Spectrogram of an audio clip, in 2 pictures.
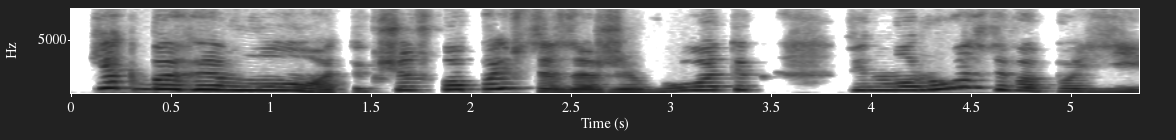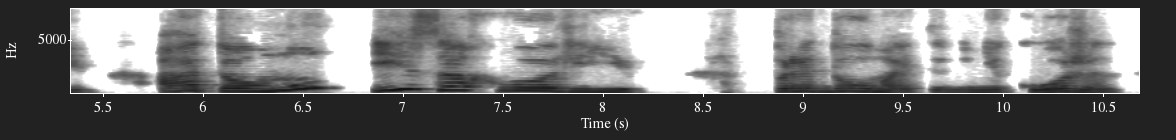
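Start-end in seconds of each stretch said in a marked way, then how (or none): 0.1-8.2 sing-song rhyme, higher and louder; children's rhyme. Shown as a demonstration. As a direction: recite the rhyme brightly to little kids. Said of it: "children's rhyme". (дитячий віршик наспів)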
